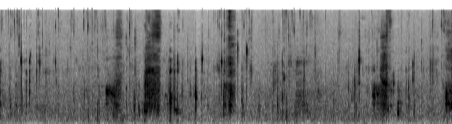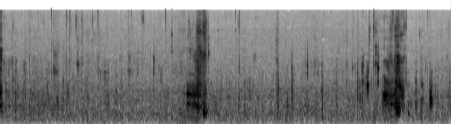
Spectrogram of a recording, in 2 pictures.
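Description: Sticky sauce smacks and squelches as meat is torn apart.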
